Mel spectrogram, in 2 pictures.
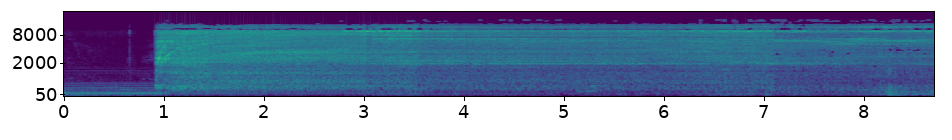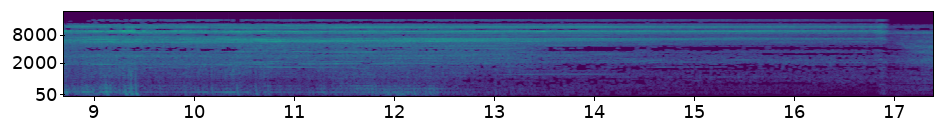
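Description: An angle grinder whines loudly as it cuts through a metal tube.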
